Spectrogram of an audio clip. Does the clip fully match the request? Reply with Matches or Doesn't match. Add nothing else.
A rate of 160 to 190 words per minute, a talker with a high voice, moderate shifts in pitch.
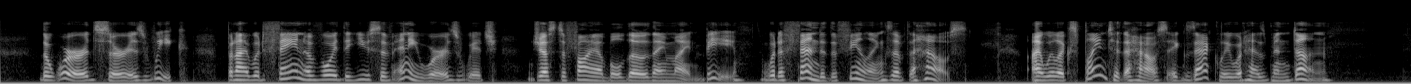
Matches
